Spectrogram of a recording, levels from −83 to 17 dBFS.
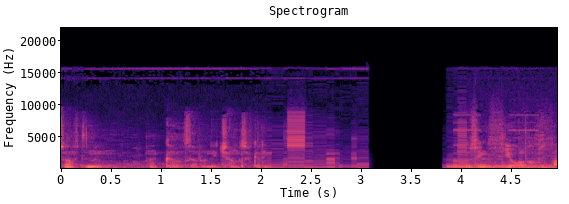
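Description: Audio is likely arriving too seldom between 2.03 and 4.07 s, so the playback side fills the gaps by looping a roughly 10 ms slice, which fits the steady 100 Hz buzz. Throughout that stretch, robotic sound from repeated short buffers replaces nearly everything with a rigid, metallic drone.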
